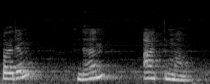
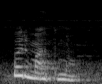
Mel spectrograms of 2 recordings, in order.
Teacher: परम में ह्रस्व अ है, उधर आत्मा का दीर्घ आ है, संधि हो रही है तो दीर्घ आ बनता है और संधि होती है परमात्मा।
